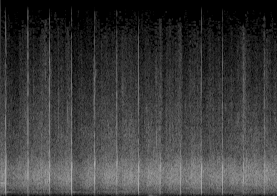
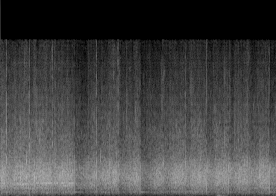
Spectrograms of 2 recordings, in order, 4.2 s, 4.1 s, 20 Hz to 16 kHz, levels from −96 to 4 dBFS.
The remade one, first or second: second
